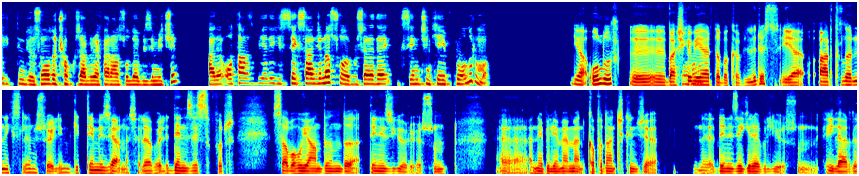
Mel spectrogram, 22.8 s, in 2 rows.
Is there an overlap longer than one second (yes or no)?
no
